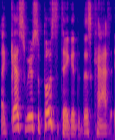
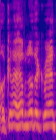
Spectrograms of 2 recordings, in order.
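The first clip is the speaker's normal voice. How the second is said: put-on cartoon bear voice, higher and louder; 13 semitones higher, 4 dB louder than usual. Imitating Knox asking Bruce Wayne for money: Knox impression like Yogi Bear. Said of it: "my Knox impression".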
